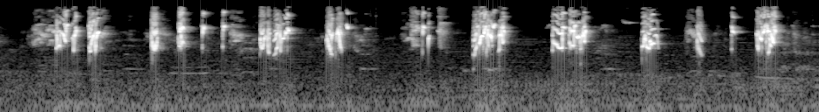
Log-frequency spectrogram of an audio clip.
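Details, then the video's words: Green Fischer's lovebird pair kept as pets giving a long run of sharp, buzzy chirps, each burst brief and shrill, spaced roughly every half second to a second. "Lovebird Singing & Chirping Sounds - Green Fischer Pair"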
